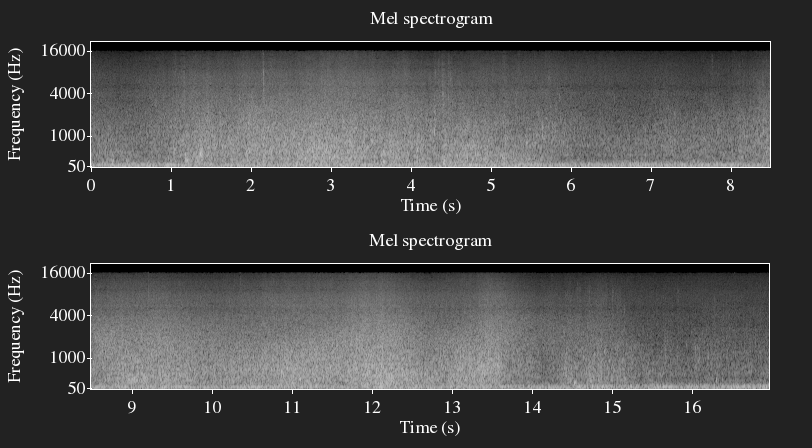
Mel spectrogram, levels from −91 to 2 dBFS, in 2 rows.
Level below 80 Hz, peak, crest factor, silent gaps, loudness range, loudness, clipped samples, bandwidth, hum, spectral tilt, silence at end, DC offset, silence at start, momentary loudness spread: -36 dBFS; -8 dBFS; 18 dB; none; 7 LU; -26 LUFS; under 0.1%; 16.5 kHz; none; -4.5 dB/octave; 0 s; under 0.1%; 0 s; 9 LU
